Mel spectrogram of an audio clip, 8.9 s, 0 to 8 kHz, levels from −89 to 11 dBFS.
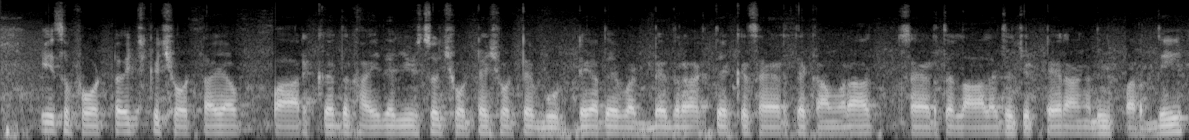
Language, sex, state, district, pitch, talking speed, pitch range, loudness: Punjabi, male, Punjab, Fazilka, 100 Hz, 180 wpm, 95-105 Hz, -14 LUFS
